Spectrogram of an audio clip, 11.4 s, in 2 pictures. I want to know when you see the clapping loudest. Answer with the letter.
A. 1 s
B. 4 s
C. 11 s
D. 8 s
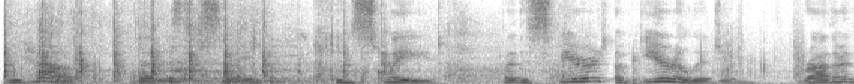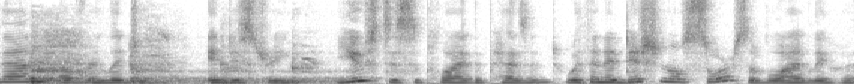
A.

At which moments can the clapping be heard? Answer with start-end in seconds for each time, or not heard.
0.0-2.6.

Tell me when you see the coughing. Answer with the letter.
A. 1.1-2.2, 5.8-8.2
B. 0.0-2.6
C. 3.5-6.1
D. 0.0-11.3
A.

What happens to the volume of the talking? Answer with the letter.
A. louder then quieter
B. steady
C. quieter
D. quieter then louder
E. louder
B.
